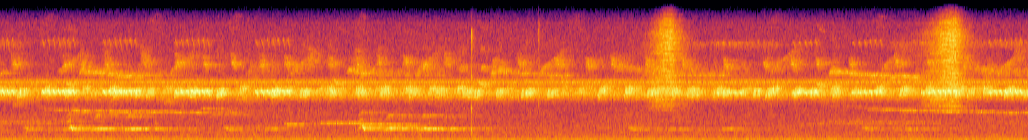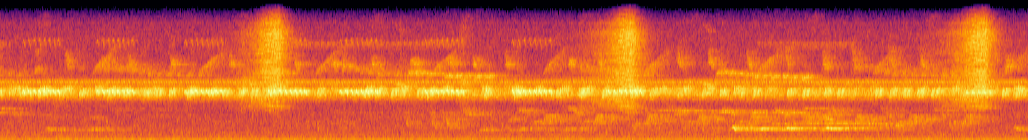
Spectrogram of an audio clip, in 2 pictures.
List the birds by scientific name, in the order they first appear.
Myrmelastes hyperythrus, Ramphastos tucanus, Cyanoloxia rothschildii, Formicarius analis, unidentified bird, Cantorchilus leucotis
